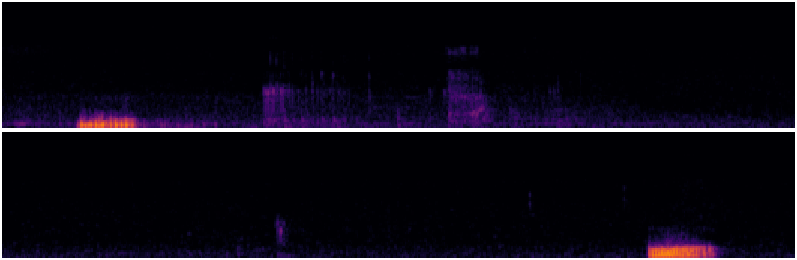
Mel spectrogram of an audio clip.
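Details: Own stomach growling recorded on an iPhone without a special microphone: two loud, low gurgling rumbles with faint bubbling between them in a quiet room; bowel sounds.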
